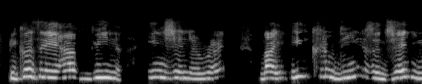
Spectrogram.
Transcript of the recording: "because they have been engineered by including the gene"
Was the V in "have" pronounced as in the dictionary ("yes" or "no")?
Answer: yes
